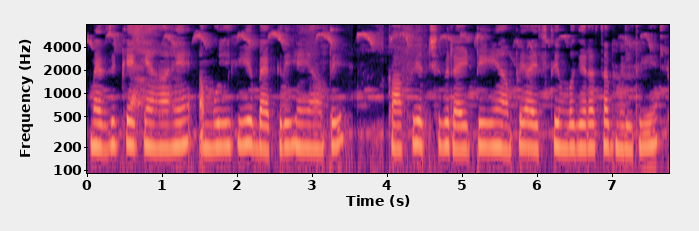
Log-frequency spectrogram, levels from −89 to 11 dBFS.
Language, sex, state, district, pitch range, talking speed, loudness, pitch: Hindi, female, Rajasthan, Jaipur, 195-210 Hz, 160 wpm, -16 LUFS, 205 Hz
